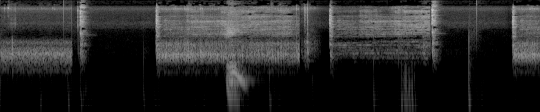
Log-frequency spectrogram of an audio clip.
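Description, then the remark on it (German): An alarm clock goes off in harsh, buzzing bursts, roughly a second or more each, separated by brief silences and sharp clicks, with a short low murmur partway through. “Und nervt euch dieser Wecker oder nervt er euch nicht?”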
